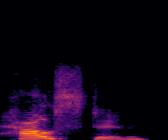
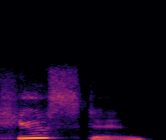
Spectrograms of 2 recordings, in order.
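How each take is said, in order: First: It is pronounced the way New Yorkers say it. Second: It is pronounced the way people in Texas say it. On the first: This is how the New York street and subway stop is named. "In New York, we say Houston" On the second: This is how the Texas city is named. "So in Texas, where there's a city, they say Houston"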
